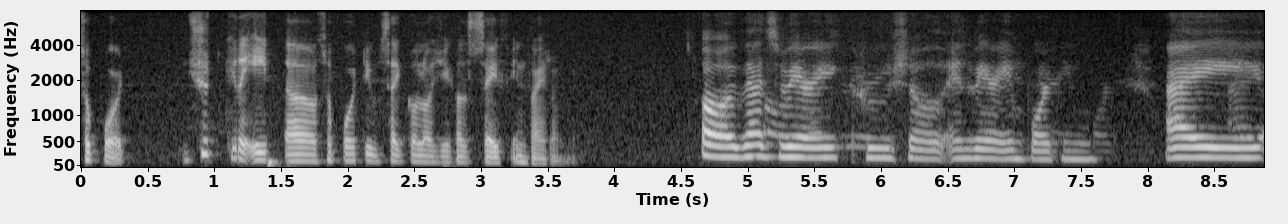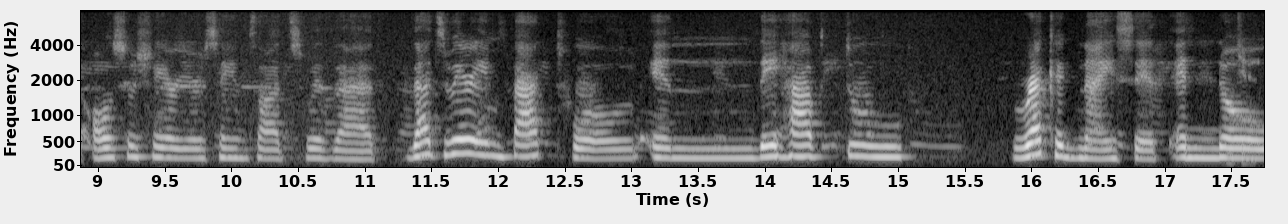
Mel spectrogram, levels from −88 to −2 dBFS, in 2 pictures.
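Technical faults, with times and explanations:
Throughout, echo with no canceller: each phrase returns about half a second later as a thin copy about 21 dB quieter. Unlike room reverberation, it is a separate repeat after a gap, because the far loudspeaker feeds its microphone unremoved across the network round trip.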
